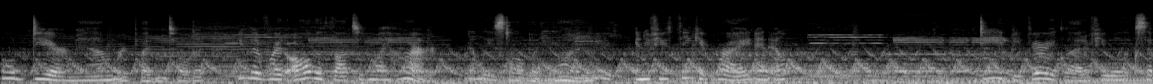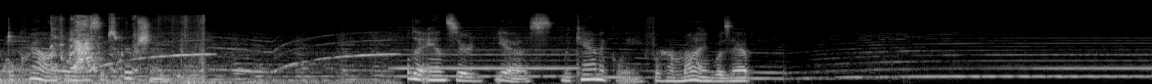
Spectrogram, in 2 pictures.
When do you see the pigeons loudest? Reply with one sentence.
The volume of the pigeons peaks at 12 seconds.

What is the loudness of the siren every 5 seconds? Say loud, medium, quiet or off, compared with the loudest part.
medium, loud, loud, medium, medium.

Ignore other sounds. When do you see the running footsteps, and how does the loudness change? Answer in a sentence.
You can't hear the running footsteps here.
